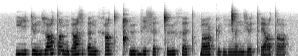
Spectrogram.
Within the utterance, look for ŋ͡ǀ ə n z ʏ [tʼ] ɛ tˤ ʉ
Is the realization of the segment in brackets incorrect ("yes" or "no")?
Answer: no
